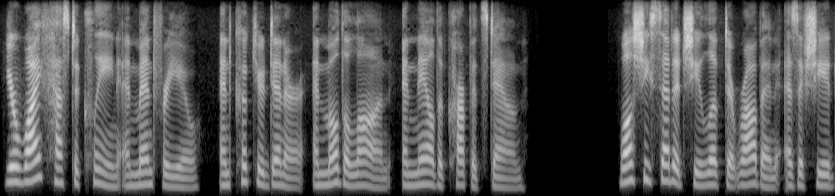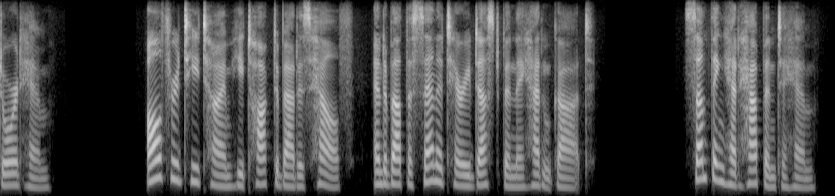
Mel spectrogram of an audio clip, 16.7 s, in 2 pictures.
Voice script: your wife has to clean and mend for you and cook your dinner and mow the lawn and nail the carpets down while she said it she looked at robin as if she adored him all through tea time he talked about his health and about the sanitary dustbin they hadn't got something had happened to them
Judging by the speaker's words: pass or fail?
fail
